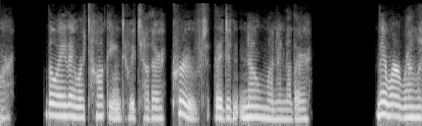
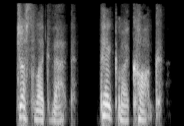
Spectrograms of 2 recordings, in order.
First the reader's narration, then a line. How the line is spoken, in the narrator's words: he growled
